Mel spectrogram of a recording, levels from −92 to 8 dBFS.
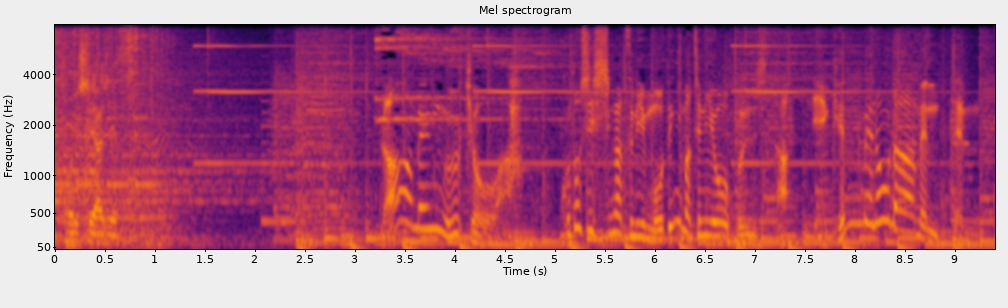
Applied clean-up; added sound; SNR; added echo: none; Bell; 13 dB; none.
